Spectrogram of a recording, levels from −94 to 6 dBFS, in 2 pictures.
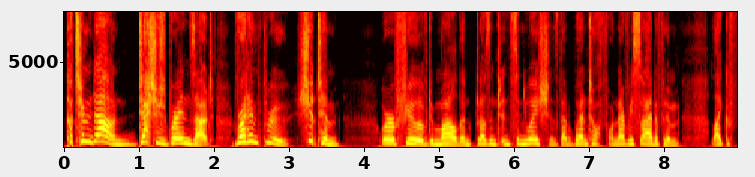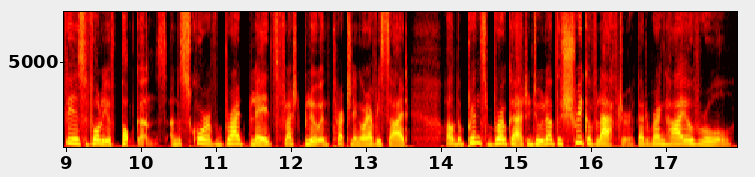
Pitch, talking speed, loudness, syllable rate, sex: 230 Hz, 215 wpm, -22 LUFS, 5.5 syllables/s, female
